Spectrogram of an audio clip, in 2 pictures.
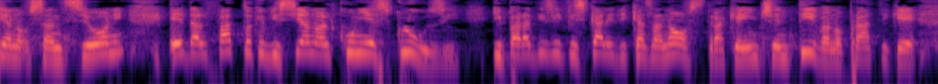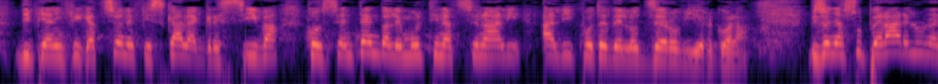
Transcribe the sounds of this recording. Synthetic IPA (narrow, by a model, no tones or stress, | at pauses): ianosant̪sjoːnied̪ːalfat̪ːok̟evisiːanoalkuːnieskluːzḭipaɾad̪iːzifiskaːlid̪ikaːzanɔst̪ɾakeint͡ʃent̪iːvanopɾaːt̪iked̪ipjanifikat̪sːjoːnefiskaːleaɡɾesːiːvakonsent̪ɛnd̪oalːemult̪inat̪sːjonaːlialiːkwot̪ed̪elːod̪zɛːɾovirɡola̰bizoɲːasupeɾaːɾeluna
